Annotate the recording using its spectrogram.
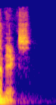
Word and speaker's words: USENIX: They presented it at, is it the USENIX conference? Is that how you pronounce it? – Yep, yeah. USENIX.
